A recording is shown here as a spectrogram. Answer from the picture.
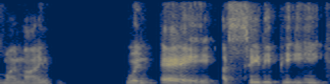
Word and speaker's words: CDPE: when a a cdpe cannot even pronounce the initials in the right order I have agents that will say I'm a COPD and I'll go iy I'm sorry that must be rough it's not COPD people it's CDP certified distressed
